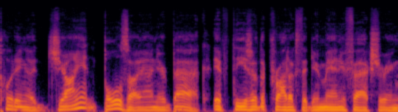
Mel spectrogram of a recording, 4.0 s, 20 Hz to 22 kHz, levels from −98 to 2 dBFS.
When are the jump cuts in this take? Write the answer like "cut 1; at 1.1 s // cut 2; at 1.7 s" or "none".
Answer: cut 1; at 2.0 s

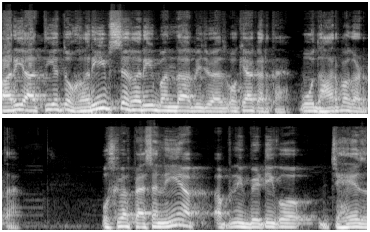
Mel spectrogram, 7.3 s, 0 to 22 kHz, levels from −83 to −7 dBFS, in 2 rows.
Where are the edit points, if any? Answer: none

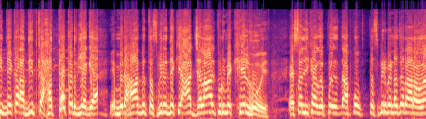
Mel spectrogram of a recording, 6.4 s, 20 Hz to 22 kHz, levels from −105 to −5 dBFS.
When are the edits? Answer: cut 1; at 1.5 s

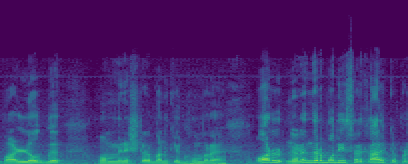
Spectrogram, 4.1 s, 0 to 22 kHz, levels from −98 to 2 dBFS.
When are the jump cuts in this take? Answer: cut 1; at 2.4 s

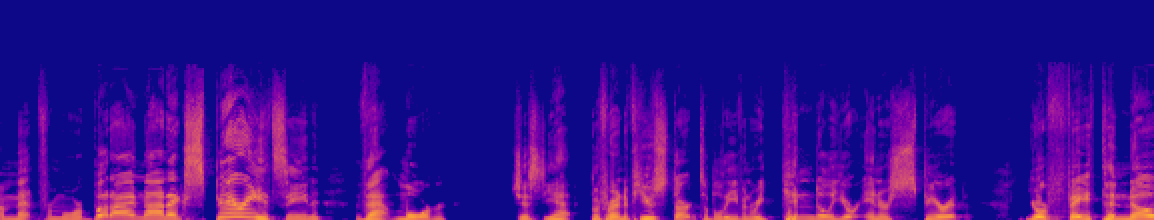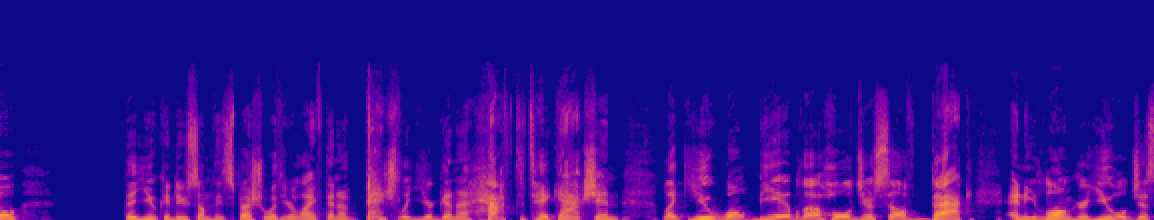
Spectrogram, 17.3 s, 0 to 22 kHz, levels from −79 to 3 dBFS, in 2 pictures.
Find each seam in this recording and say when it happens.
cut 1; at 4.3 s

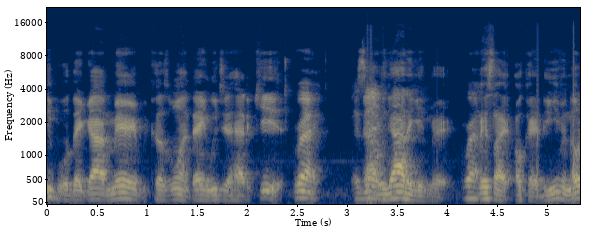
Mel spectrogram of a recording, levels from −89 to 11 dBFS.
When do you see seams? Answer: none

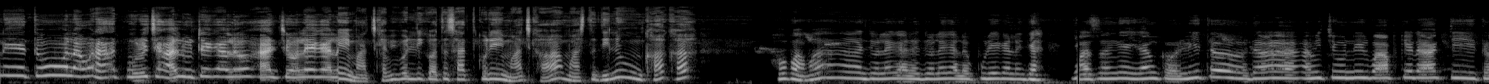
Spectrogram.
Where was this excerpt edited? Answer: cut 1; at 3.4 s // cut 2; at 10.8 s

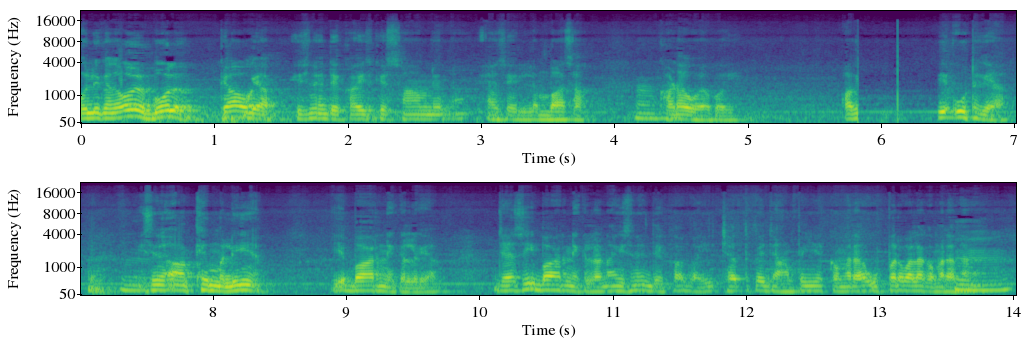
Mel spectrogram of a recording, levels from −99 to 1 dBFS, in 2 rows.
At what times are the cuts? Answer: cut 1; at 5.8 s

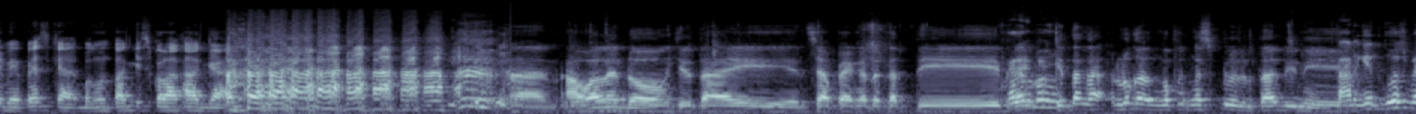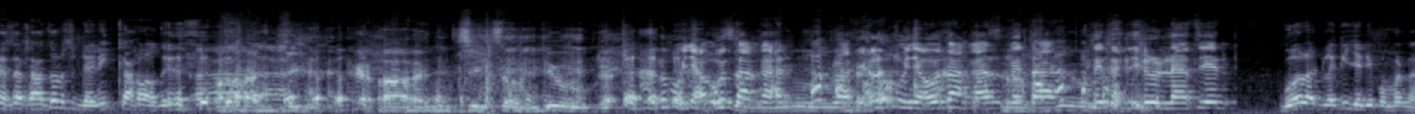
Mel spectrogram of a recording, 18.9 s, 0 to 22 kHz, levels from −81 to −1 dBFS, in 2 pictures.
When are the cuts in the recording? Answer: cut 1; at 3.4 s // cut 2; at 17.7 s

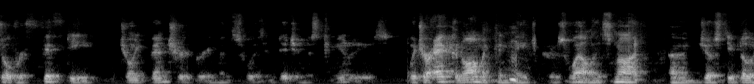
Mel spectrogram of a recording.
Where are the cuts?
cut 1; at 1.1 s // cut 2; at 3.9 s // cut 3; at 6.6 s

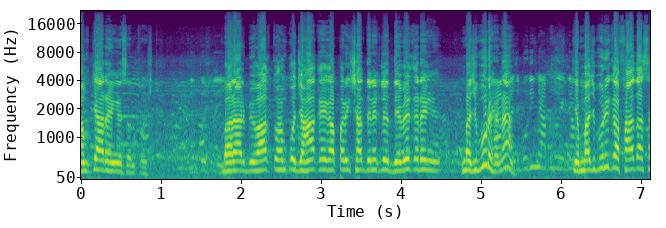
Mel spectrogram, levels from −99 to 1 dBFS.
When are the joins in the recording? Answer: none

